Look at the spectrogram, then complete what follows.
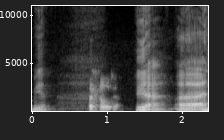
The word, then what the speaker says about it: Pecknold: and how Robin Pecknold, is that how you pronounce his name? Last name? Yeah. Pecknold, yeah.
